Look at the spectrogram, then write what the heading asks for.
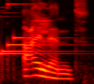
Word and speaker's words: island: Can you pronounce this sound? It's not honest, it's honest. And this one, it's not Iceland. It's island.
